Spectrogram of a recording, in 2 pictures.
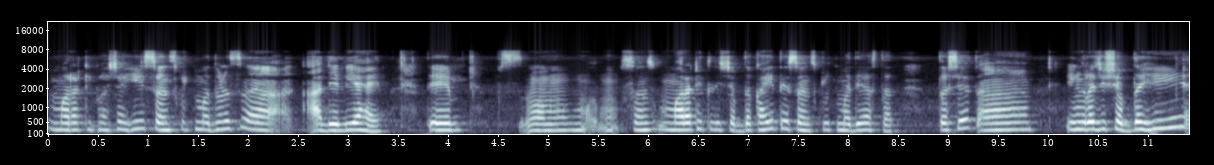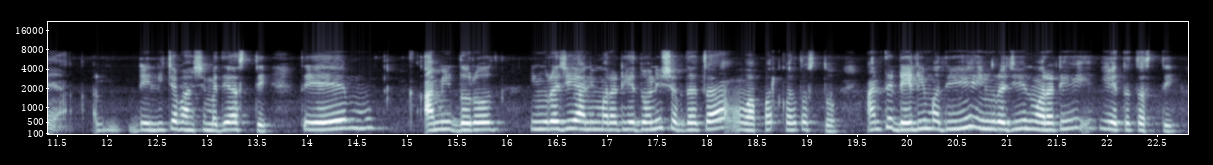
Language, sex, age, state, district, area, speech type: Marathi, female, 30-45, Maharashtra, Thane, urban, spontaneous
